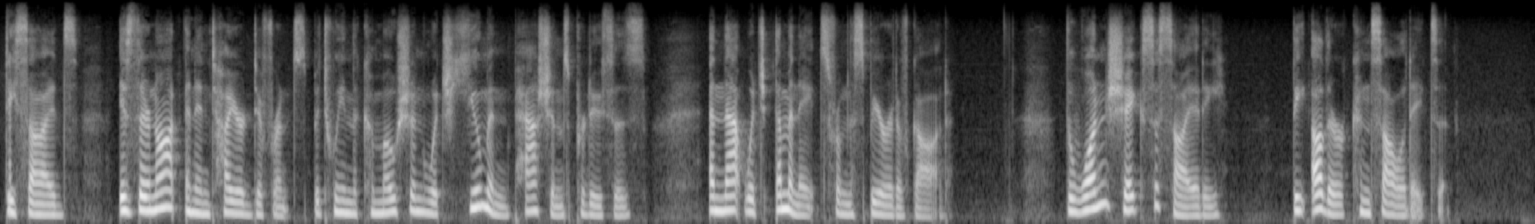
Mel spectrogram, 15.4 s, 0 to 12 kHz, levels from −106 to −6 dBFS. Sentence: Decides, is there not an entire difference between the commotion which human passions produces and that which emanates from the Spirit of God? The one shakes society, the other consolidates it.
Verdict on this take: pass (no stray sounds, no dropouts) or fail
pass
